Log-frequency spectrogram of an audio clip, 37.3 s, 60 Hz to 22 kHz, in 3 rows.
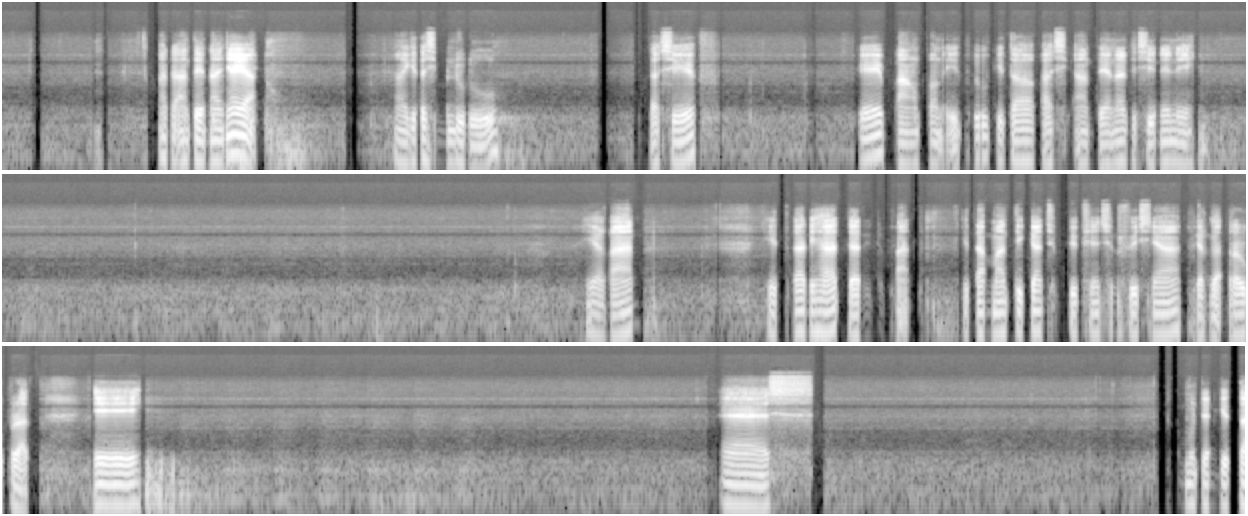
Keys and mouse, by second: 13.2-15.7 drag, 15.9 shift+click, 17.8-18.8 middle drag, 20.0 `, 25.2 e, 32.1 s, 37.2 ctrl+r.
